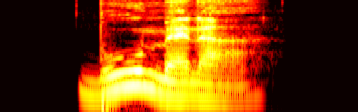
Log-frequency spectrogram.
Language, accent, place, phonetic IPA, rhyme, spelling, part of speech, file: German, Germany, Berlin, [ˈbuːmɛnɐ], -uːmɛnɐ, Buhmänner, noun, De-Buhmänner.ogg
- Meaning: nominative/accusative/genitive plural of Buhmann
